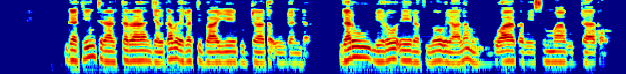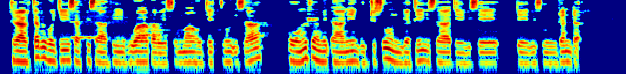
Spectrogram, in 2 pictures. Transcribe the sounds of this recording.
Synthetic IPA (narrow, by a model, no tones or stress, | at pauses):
ɡɐt̪iːnt̪ɪɾaːk̚t̪ɐɾaːd͡ʒɐlkʼɐβɐɪrːɐt̪ːɪbaːjːʔe̞ːɡʊd̪ːaːt̪ɐʔuːd̪ɐnd̪ɐʔɐ | ɡɐɾuːjɛɾo̞ːᶑe̞ːɾɐfjo̞ːɪlaːlɐmʊbʊʔaːkʼɐbe̞ːsːʊmːaːɡʊd̪ːaːkʼɐbɐ̥ | t̪ɪɾaːkt̪ɐrːɪhɔd͡ʒiːsɐfːɪsaːfɪbʊʔaːkʼɐbe̞ːsːʊmːaːhɔd͡ʒːɛt͡ʃːuːnɪsaː | o̞ːmɪfɐmɪᶑaːniːɡʊd̪ːɪsuːŋɡɐt̪iːɪsaːd̪ee | d̪̥eːbɪsuːd̪ɐnd̪ɐʔɐ̥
